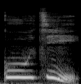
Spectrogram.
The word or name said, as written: gu1ji4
